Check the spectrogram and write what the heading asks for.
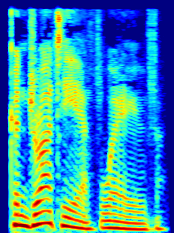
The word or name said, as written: Kondratieff wave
